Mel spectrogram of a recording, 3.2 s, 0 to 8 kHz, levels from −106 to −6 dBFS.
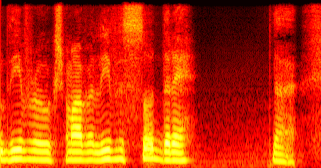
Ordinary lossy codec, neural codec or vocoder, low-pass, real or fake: Opus, 64 kbps; codec, 16 kHz, 0.5 kbps, X-Codec, WavLM features, trained on Multilingual LibriSpeech; 7.2 kHz; fake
